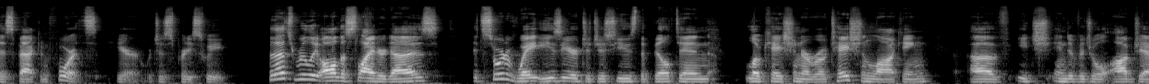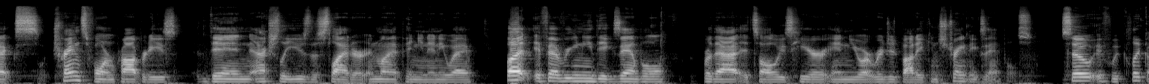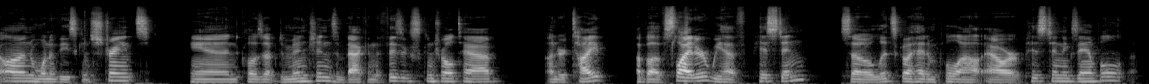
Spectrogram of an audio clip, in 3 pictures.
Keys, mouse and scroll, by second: 4.6 middle click, 4.8 shift+scroll up 1, 4.9 shift+middle click, 6.0 click, 6.6 click, 8.4 scroll down 1, 9.6 click, 10.3 click, 10.9 scroll up 1, 11.4 middle click, 11.9 click, 12.1 middle click, 17.4 shift+middle click, 20.8 shift+middle click, 22.8 click, 23.6-24.2 scroll up 1, 24.2 shift+middle click, 25.1 click, 26.0 click, 28.4 click, 32.1 scroll down 1, 32.4 shift+middle click, 34.1 click.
